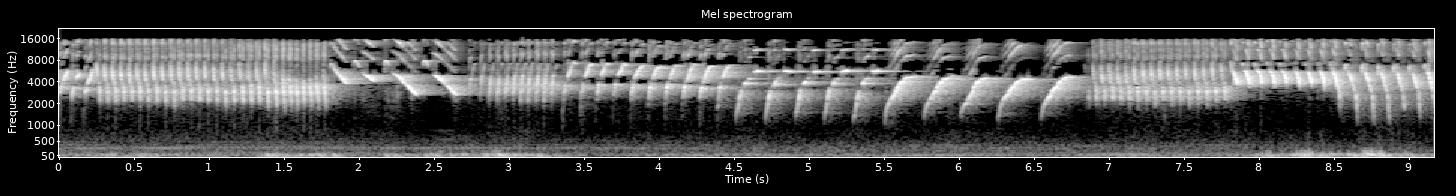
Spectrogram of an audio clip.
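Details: Canary singing a long varied lure song to provoke other canaries: shifting tours of dense trills, swooping sweeps and rapid rolls, with a faint low rumble beneath.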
